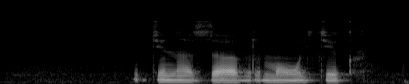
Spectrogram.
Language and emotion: Russian, sad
